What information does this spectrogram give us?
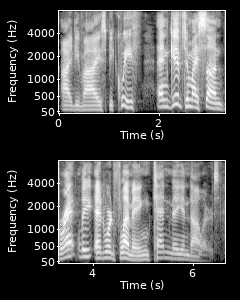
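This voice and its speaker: A man playing a formal, apologetic family lawyer in an audio drama, speaking in measured, polite phrases. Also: on the high side, big pitch swings, fairly bright tone, no echo, clean studio sound, exaggerated voice. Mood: solemn. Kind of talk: audio theatre acting.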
